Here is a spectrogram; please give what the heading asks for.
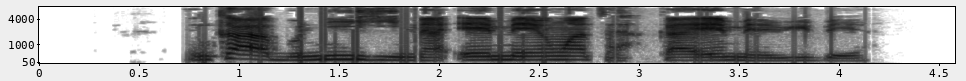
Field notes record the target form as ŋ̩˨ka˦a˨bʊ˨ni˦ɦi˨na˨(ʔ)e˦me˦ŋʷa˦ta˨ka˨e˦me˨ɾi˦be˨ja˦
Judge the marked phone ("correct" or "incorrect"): correct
